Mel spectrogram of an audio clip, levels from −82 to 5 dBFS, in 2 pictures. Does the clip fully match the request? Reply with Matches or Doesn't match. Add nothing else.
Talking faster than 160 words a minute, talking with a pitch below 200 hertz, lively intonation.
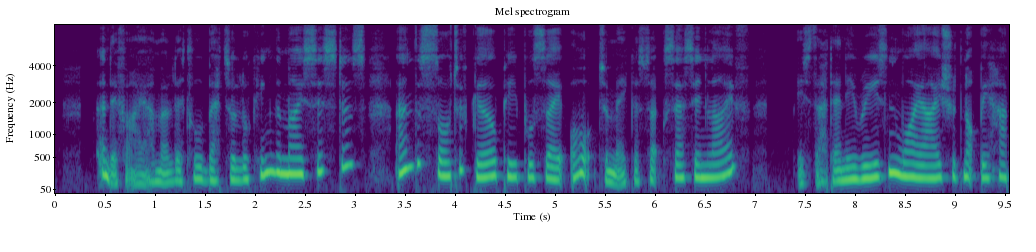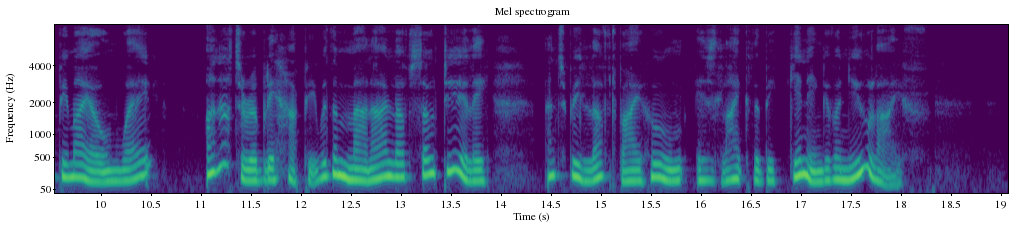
Matches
